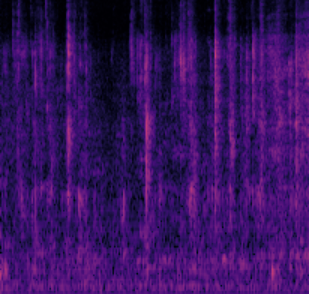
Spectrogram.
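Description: Close-up eating sounds: wet chewing and lip smacking as chicken and rice are eaten by hand, with irregular sharp mouth clicks, a few of them louder.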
